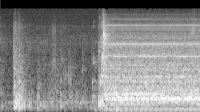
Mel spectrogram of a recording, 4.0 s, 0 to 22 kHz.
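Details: 1.5 hp electric motor after ball-bearing replacement, reassembled with the draw bolts tightened evenly, on a test run; before the repair it sounded noisy and coasted only briefly. After a few clicks it spins up to a clean, steady hum with an even tone and no rumble or grind; bearings sound good.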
